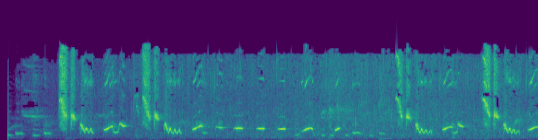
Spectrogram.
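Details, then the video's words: A white-rumped shama sings a rich, fast run of varied phrases, clear slurred whistles mixed with sharp high chips and buzzy trills, almost without pause, with nature sounds and trickling water. "PANCINGAN murai BATU pasti langsung TAK BISA DIAM | pancingan murai TERBAIK"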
